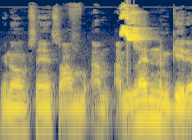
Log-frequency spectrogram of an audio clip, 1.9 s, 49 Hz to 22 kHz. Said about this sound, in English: If you hear our bird in the background, that's Tango. Of course, he wants his his 15 minutes.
